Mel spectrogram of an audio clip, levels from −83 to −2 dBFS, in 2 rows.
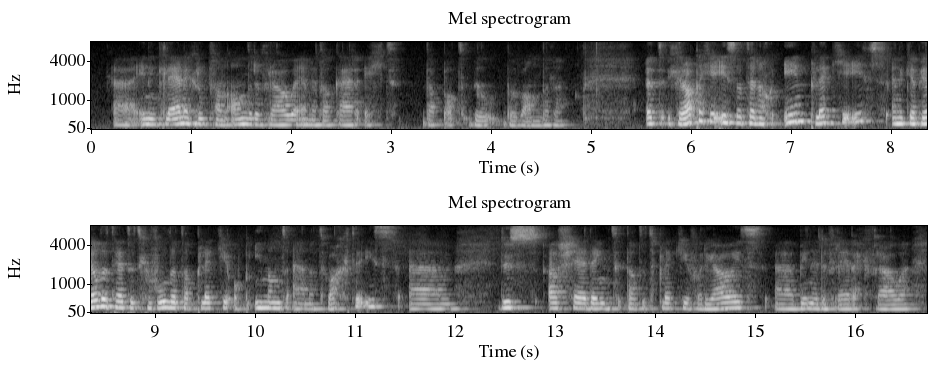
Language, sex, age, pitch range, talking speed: Dutch, female, 30-49, 165-205 Hz, 205 wpm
